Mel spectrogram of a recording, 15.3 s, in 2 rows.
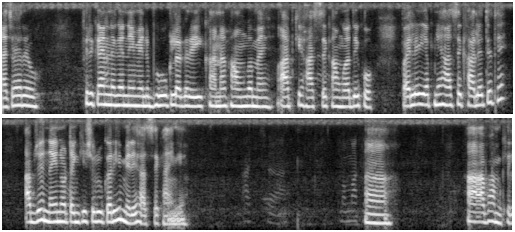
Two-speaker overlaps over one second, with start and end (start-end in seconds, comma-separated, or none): none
